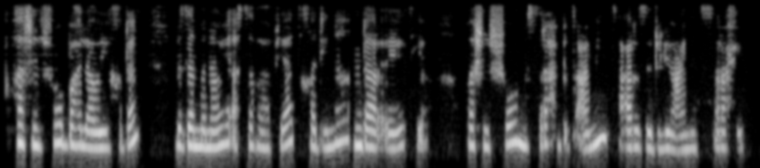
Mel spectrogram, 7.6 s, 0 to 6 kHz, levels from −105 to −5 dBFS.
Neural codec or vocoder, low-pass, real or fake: none; 5.4 kHz; real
